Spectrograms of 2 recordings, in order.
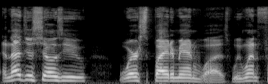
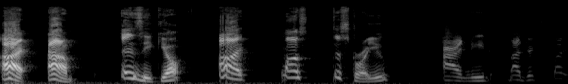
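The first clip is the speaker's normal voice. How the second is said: soft, halting broken-robot voice, stopping every phrase; 3 semitones higher, 7 dB quieter than usual. Mocking a character's speech in a film: Ezekiel as broken robot. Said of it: "he sounds like a broken robot".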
